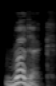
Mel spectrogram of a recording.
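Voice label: "ruddock", English, British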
